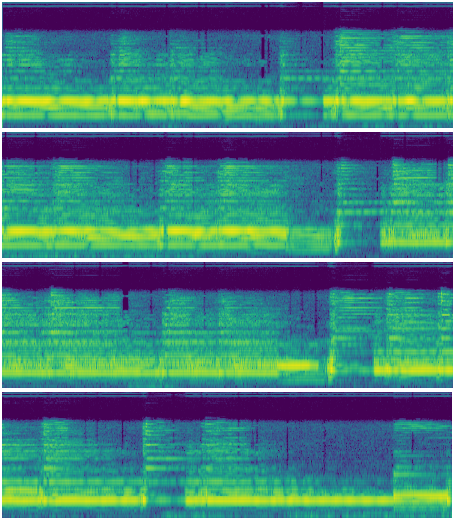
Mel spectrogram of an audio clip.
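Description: Instrumental music without singing: a series of held chords, each sounding for a few seconds, with short breaks as one chord gives way to the next.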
